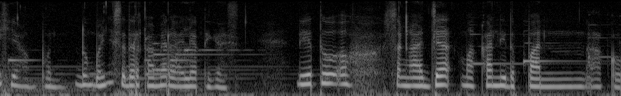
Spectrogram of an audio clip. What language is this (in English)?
Indonesian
